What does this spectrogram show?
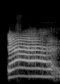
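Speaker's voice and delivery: high, held "ah"; imitated cry. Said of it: "He goes".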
